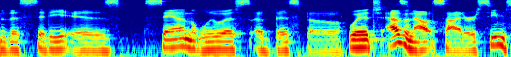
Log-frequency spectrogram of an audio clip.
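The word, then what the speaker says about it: San Luis Obispo: address this right up front the way locals pronounce the name of this city is San Louis abiso which as an outsider seems strange but what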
